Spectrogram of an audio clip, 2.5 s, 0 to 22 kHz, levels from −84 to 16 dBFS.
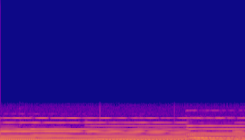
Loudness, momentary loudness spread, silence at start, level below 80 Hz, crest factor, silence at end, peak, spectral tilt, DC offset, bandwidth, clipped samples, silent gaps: -19 LUFS; 2 LU; 0 s; -48 dBFS; 12 dB; 0 s; -6 dBFS; -4 dB/octave; under 0.1%; 5.8 kHz; under 0.1%; none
